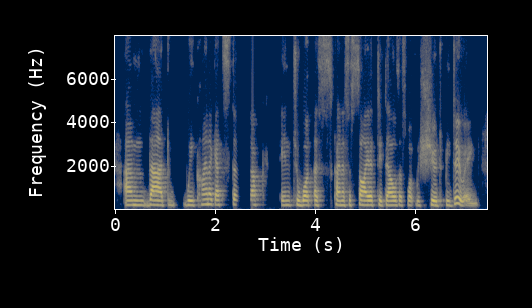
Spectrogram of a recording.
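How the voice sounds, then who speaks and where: A woman speaks in an Estonian accent at a fairly slow pace. Her intonation is monotone and flat. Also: medium pitch for a woman, quiet background. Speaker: business coach. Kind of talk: podcast interview. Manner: halting, many fillers.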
